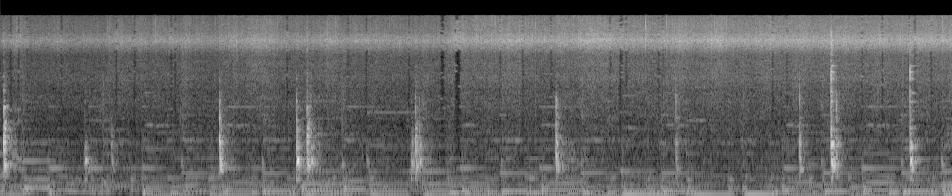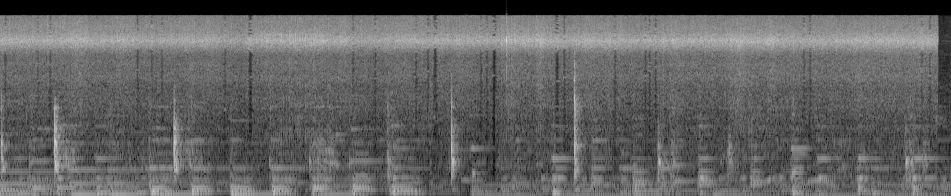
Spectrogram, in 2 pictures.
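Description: Riced cauliflower and melted cheese sizzling steadily in an electric skillet while a wooden spatula stirs and scrapes through it, tapping the pan with sharp clicks at irregular intervals.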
